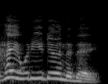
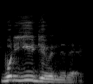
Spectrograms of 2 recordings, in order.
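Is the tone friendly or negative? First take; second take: friendly; negative. First: It is said in a friendly, upbeat tone. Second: It is said in a negative, hostile tone.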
